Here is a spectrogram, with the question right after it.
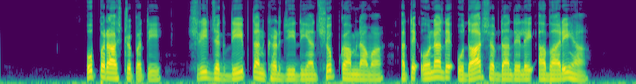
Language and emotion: Punjabi, neutral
